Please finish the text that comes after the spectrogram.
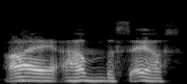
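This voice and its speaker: A woman voicing a dignified winged alien father who speaks in grave, measured tones. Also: sits low, level tone, no room sound, voice pushed down, exaggerated voice. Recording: dull lo-fi dry recording.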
